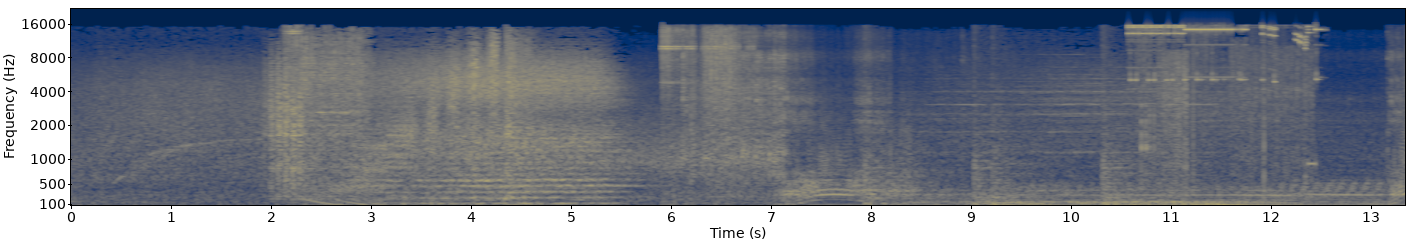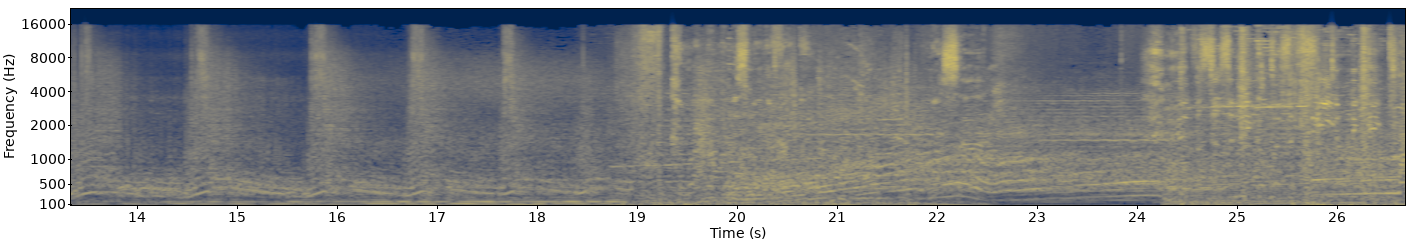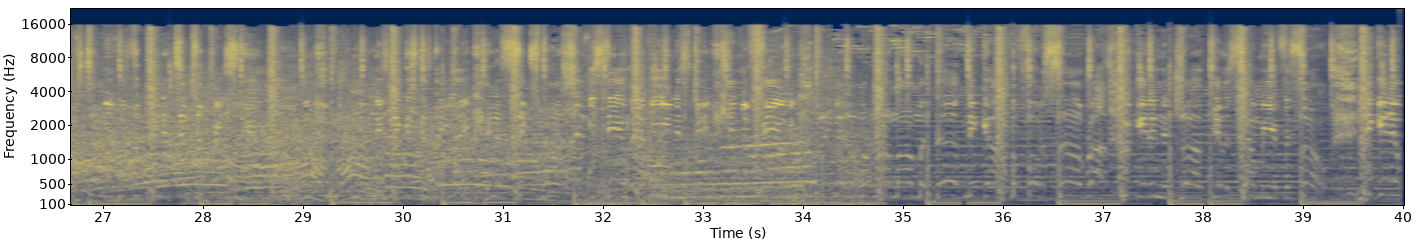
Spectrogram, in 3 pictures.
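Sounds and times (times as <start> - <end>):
rap over bass beat: 14.6 - 23.1, 23.9 - 40.0
car engine starting up: 19.0 - 34.9.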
